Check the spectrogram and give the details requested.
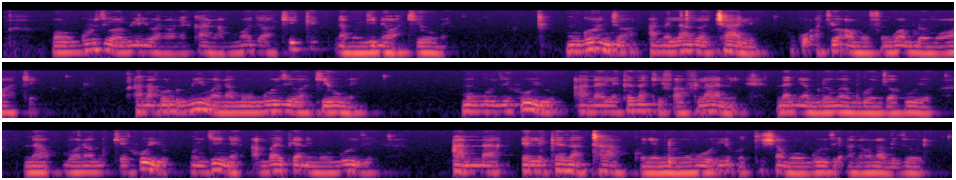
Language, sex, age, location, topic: Swahili, male, 18-24, Kisumu, health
